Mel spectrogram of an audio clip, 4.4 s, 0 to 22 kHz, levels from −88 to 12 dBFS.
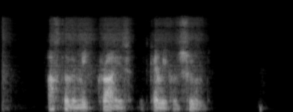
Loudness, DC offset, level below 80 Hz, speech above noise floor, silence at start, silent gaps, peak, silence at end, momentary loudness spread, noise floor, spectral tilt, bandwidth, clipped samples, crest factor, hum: -23 LUFS; under 0.1%; -62 dBFS; 65 dB; 0.05 s; none; -4 dBFS; 1.35 s; 14 LU; -88 dBFS; -5.5 dB/octave; 12 kHz; under 0.1%; 22 dB; none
